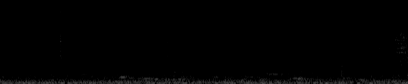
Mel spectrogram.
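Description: Faint marker pen writing on a whiteboard: a string of short, light strokes as a word is written out.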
